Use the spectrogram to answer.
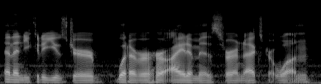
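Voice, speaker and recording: Gravelly man chatting over a tabletop game. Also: low voice, little pitch movement, quick pace, sharp tone. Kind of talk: casual game-table chat. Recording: music playing behind the voice.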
